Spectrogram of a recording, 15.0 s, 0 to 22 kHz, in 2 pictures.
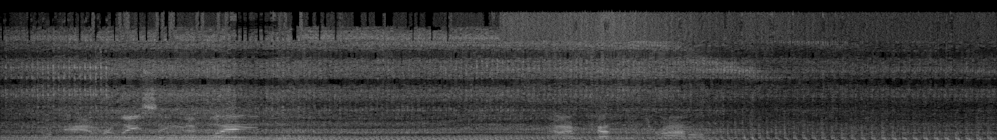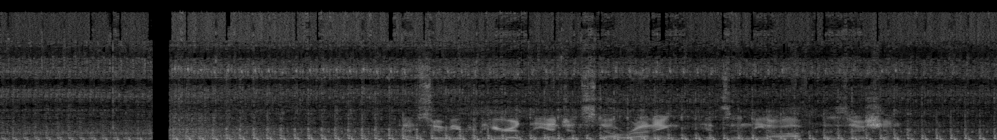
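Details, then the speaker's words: Honda HRX217 mower with GCV190 engine, blades disengaged: engine keeps chugging at steady idle after being switched off, then cuts out abruptly; intermittent defective kill switch plunger, needs replacement. "this is a Honda hrx 217 with the GCV 190 engine it won't shut off"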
